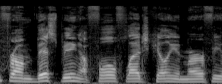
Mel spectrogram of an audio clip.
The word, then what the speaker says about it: Cillian Murphy: And now Cillian Murphy, whose name I'm going to pronounce correctly, finally.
